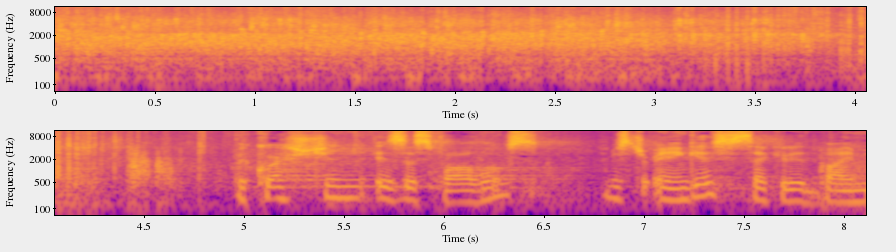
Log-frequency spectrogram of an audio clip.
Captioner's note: applause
